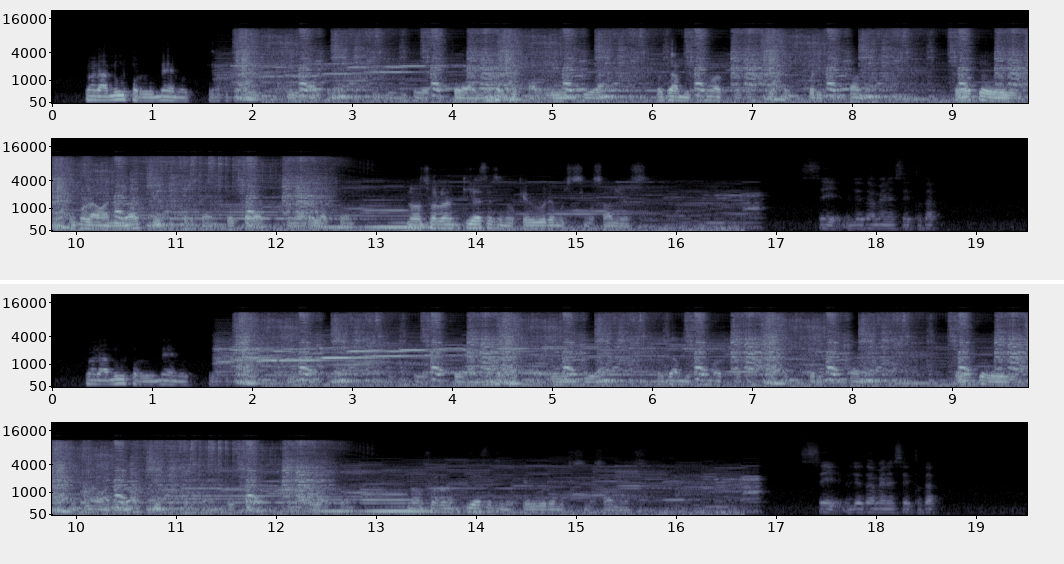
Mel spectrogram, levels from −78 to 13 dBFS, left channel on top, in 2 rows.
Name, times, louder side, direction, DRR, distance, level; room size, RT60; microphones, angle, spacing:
voice 1, 0.3-5.6 6.0-8.3 9.0-12.8 13.3-15.7, left 5 dB, 55° left, 0.3 m, -26 dB
sound 1, 1.6-16.8, right 4 dB, 60° right, 0.5 m, -30 dB
sound 2, 1.8-12.6, right 1 dB, 10° right, 0.6 m, -24 dB
sound 3, 2.1-16.7, equal, 25° left, 1.0 m, -36 dB
voice 2, 17.3-18.6, right 3 dB, 45° right, 1.0 m, -38 dB
2.5 x 2.4 x 3.6 m
head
